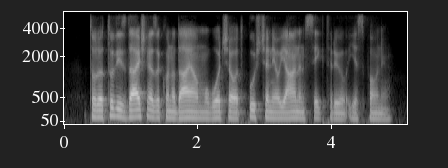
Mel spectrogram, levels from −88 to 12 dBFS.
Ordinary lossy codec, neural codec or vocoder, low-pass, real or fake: none; codec, 24 kHz, 0.9 kbps, WavTokenizer, large speech release; 5.4 kHz; fake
